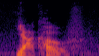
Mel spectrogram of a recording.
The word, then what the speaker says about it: Yaakov: Jacob's name in the Hebrew is pronounced Yaakov. This is what it looks like, Yaakov.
